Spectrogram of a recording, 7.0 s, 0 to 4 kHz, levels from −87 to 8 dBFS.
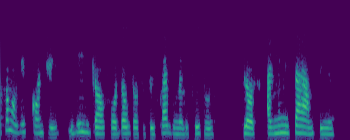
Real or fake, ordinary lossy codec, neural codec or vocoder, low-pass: real; Opus, 64 kbps; none; 3.6 kHz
